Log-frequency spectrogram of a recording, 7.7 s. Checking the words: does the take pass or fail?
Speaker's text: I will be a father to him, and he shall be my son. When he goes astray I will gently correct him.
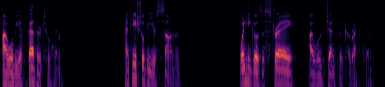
fail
